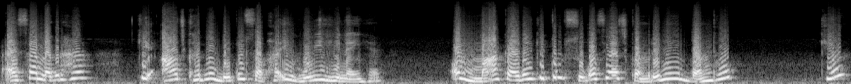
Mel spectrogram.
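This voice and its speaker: A man's voice: sits high, big pitch swings, a little slow, darkish tone, full character voice, rough recording. A man voicing a young husband in a cartoon story, tired and exasperated, with pleading questions. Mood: irritated. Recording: music under the voice.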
